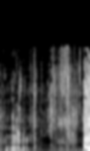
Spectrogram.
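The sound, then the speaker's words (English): Close, wet open-mouth chewing right against the microphone: irregular smacking and crunching bites in quick succession, ending with a sudden louder burst of noise. “We were just chewing in this mic. It's disgusting.”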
